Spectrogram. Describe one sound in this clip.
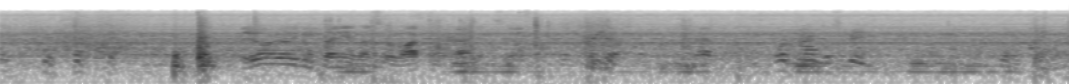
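Men talk casually nearby, outdoors.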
